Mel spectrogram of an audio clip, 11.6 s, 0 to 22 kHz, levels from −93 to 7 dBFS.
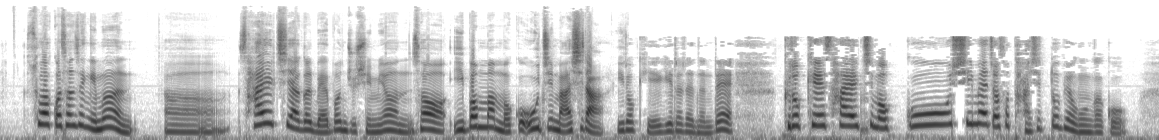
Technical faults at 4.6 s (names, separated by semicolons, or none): none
